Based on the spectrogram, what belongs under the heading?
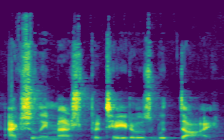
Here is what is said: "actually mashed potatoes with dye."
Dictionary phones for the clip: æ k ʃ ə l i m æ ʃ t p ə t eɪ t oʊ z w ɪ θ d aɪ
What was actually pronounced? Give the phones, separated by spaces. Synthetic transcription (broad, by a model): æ k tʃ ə l i m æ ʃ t p ə t eɪ t oʊ z w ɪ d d aɪ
